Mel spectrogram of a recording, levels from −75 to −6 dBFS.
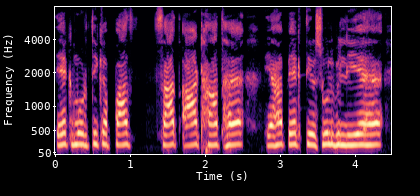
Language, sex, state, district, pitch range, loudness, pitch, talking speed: Hindi, male, Jharkhand, Ranchi, 210-225 Hz, -12 LUFS, 215 Hz, 200 wpm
